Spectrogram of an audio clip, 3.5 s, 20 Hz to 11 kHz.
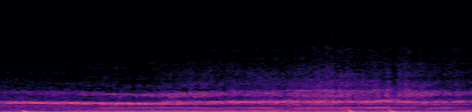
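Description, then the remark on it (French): Tires squeal continuously in a loud, sustained screech as a car skids during a car chase on departmental road 637 toward Fontainebleau, France, with engine roar and low rumble underneath, unbroken for the whole stretch. “Une course-poursuite s'engage jusqu'à la commune de Célie-en-Bière.”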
